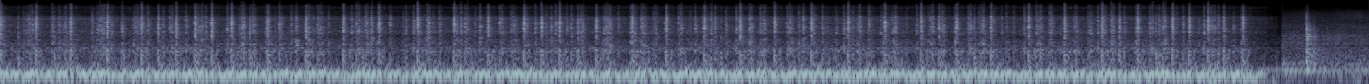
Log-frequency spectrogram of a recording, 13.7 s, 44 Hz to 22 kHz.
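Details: 1966 Belvedere V8 after swapping a flooding cheap Quadrajet for a rebuilt used Edelbrock carburetor: steady, even idle for twelve seconds then shut off, no stumbling or flooding; normal idle.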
